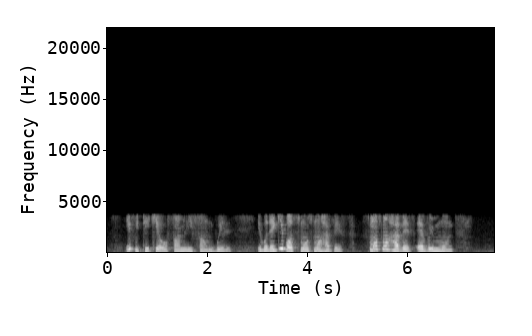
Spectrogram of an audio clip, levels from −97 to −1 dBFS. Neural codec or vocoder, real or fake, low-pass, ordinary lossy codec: none; real; 3.6 kHz; none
